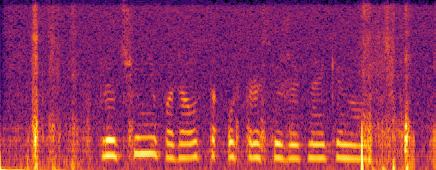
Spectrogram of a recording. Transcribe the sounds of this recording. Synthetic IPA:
fklʲʊt͡ɕimnʲepɐʐalˠəst̪əʔost̪ɾəsʲʊʐɛt̪nəjəkʲɪno

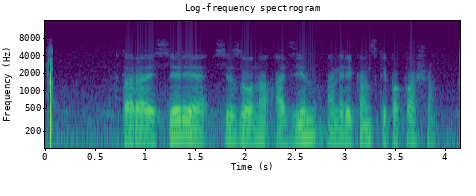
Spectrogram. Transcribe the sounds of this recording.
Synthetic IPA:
ft̪ɐɾajəsʲeɾʲɪjəsʲɪzo̞nə̰ʔɐdʲinɐmʲɪɾʲɪkanskʲɪjpɐpaʂɨ

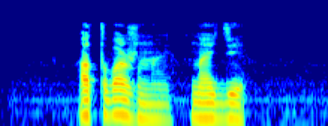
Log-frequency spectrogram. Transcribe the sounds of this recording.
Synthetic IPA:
at̪vaʐnɨjənajdʲi

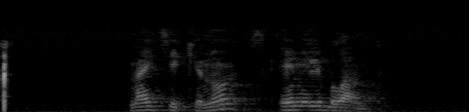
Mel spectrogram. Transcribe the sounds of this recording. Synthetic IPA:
najtʲikʲinosɛmʲilʲiblˠant̪

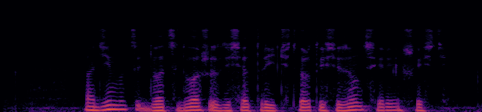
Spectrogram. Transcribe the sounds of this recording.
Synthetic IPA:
ɐdʲinət̪sɨtʲd̪vat̪sɨ̥t̚ʲd̪vaʂɨzʲdʲɪsʲat̪ːɾʲit͡ɕɪ̥t̪vʲort̪ɨjsʲɪzo̞nsʲeɾʲɪjəʂɛsʲtʲ

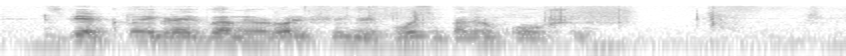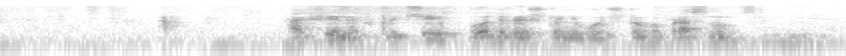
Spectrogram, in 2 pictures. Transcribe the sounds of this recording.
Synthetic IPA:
zʲbʲerkkt̪o̞ɪɡɾajɪt̪̚ɡlˠavnʊjʊro̞lʲfʲfʲilʲmʲɪvo̞sʲɪmʲpɐd̪ɾukolˠʂɨnəf | ɐfʲinəfklʲʉt͡ɕivod̪ɾəɪʂt̪o̞nʲɪbutʲʂt̪o̞bɨpɾɐsnut̪sə̥

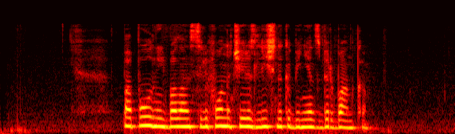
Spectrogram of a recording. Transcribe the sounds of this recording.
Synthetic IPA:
pɐpolˠnʲɪtʲbɐlˠanstʲɪlʲɪfo̞nət͡ɕeɾʲɪzlʲit͡ɕnɨjkəbʲɪnʲe̞t̪zbʲɪrbankə

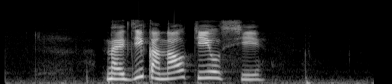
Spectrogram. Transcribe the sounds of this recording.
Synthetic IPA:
najdʲikanalˠtʲielˠsʲi

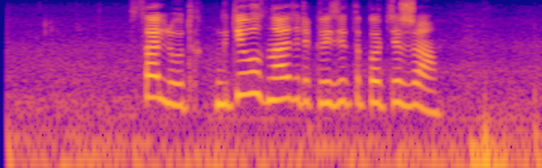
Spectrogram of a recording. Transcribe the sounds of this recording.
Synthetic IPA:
sɐlʲut̪ɡdʲeʊznajɪt̪ɾʲɪkvʲɪzʲit̪ɨplˠətʲɪʐa

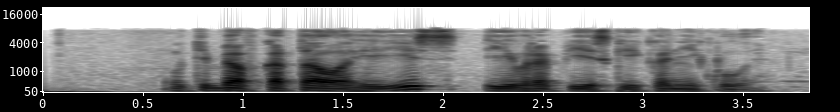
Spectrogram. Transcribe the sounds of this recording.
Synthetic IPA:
ʊtʲɪbʲafkɐt̪alˠəɣʲɪjesʲtʲjɪvɾɐpʲejskʲɪjəkɐnʲikʊlˠɨ̰

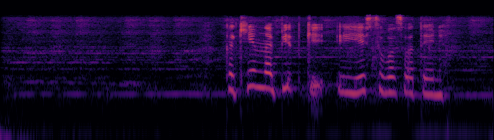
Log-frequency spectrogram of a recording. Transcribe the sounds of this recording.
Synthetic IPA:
kɐkʲijənɐpʲit̪kʲɪ̰jesʲtʲʊvasvɐt̪ɛlʲɪ

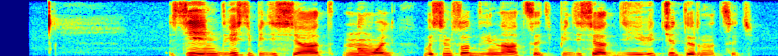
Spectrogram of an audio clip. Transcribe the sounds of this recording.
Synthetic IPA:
sʲemʲd̪vʲesʲtʲɪpʲɪdʲɪsʲat̪nolʲ | vəsʲɪmso̞t̪̚d̪vʲɪnat̪sɨtʲpʲɪdʲːɪsʲat̪̚dʲevʲɪt̚ʲt͡ɕɪt̪ɨrnət̪sɨtʲ

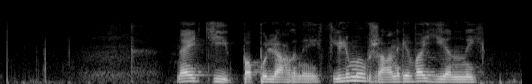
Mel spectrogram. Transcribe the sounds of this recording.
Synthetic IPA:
nɐjtʲipɔpʊlʲɑrnɪ̰jḭfʲilʲmɪwʐɑnɾʲiʋɔjɛnːɪj

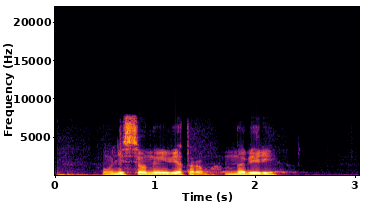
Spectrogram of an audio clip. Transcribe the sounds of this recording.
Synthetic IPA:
vnʲɪsʲonːɨjɪvʲet̪ɾəmnəbʲɪɾʲi

